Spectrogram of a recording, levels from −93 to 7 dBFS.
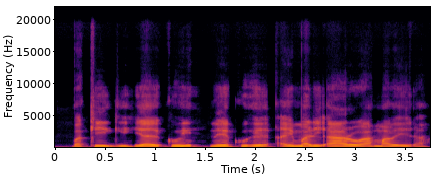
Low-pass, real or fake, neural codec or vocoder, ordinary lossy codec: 19.8 kHz; fake; codec, 44.1 kHz, 7.8 kbps, DAC; none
